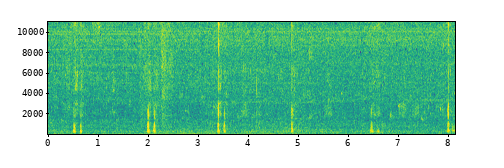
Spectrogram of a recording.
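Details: Sleeping Miniature Schnauzer puppy, two months old, snoring in brief paired snorts spaced about a second and a half apart, quiet and regular against a faint low background drone.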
